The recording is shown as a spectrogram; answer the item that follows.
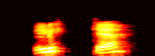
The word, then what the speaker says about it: lykke: If you're mad, lykke. That's yeah. how you say it, lykke.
